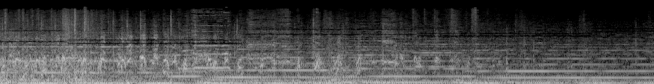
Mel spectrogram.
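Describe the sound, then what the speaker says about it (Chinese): A chicken clucks loudly and close in a fantasy adventure film scene, with busy rhythmic clucking over a dense background of music and ambience. "今日落在弟子手， 取名唤作凤凰鸡"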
